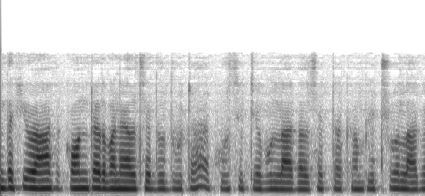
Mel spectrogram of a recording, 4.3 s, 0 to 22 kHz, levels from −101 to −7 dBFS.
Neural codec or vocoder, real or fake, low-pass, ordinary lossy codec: autoencoder, 48 kHz, 32 numbers a frame, DAC-VAE, trained on Japanese speech; fake; 7.2 kHz; none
